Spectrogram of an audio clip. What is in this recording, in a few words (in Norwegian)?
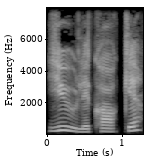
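"julekake", Norwegian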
